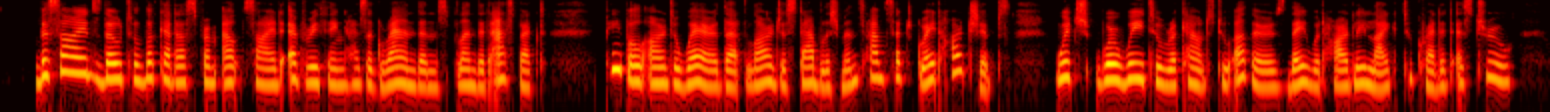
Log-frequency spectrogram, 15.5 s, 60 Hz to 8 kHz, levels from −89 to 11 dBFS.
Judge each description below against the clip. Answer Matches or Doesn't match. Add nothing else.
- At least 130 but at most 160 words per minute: Matches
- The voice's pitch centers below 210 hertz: Doesn't match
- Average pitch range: Matches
